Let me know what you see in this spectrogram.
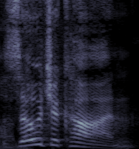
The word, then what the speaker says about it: Zojaqan: Zojaqan.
